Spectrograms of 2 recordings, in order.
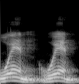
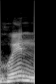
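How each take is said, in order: First: "when" as wen, h silent; correct pronunciation. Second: "when" with a sounded h, hu-en; wrong pronunciation. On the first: Teacher giving the right reading twice, careful pronunciation. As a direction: start "when" straight on w. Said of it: "উচ্চারণ হচ্ছে when না". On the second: Teacher showing what not to say, wrong pronunciation. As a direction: say "when" wrongly, breathing an h before the w. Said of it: "এটা উচ্চারণ হচ্ছে when না". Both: Shown as a demonstration.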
